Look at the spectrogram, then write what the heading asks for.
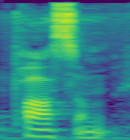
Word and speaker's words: opossum: time that we want just like opossum it has an O but the O is silent and we never say it alright so there's two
